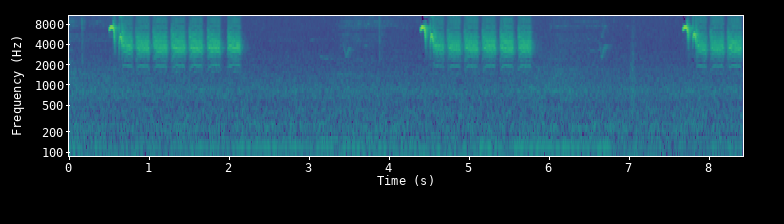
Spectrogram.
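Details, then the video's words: Chickadee calls near a nest: three chick-a-dee calls, each a sharp, high opening note then a quick run of harsh, buzzy dee notes, repeated about every three and a half seconds. "chickadees calling"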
